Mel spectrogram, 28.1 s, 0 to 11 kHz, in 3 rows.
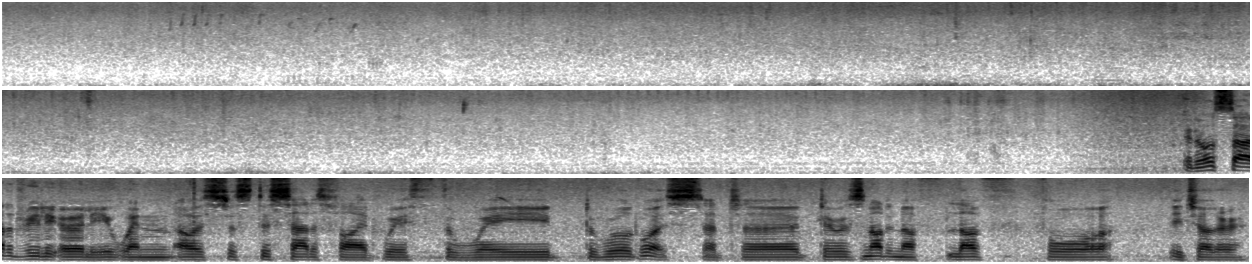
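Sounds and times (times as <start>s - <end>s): wind on microphone: 4.0s - 12.6s.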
